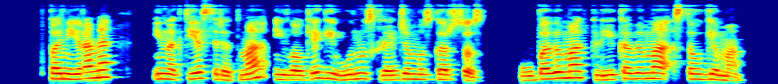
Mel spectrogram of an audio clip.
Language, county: Lithuanian, Marijampolė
